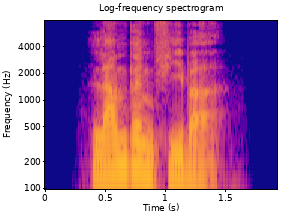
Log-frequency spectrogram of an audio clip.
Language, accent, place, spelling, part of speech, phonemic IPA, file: German, Germany, Berlin, Lampenfieber, noun, /ˈlampn̩ˌfiːbɐ/, De-Lampenfieber.ogg
- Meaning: stage fright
